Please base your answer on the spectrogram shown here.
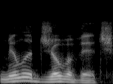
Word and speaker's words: Milla Jovovich: last name uh it's it's pronounced Milla Jovovich I don't seeing that right I've always had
